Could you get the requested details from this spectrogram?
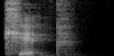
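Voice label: "kip", British English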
